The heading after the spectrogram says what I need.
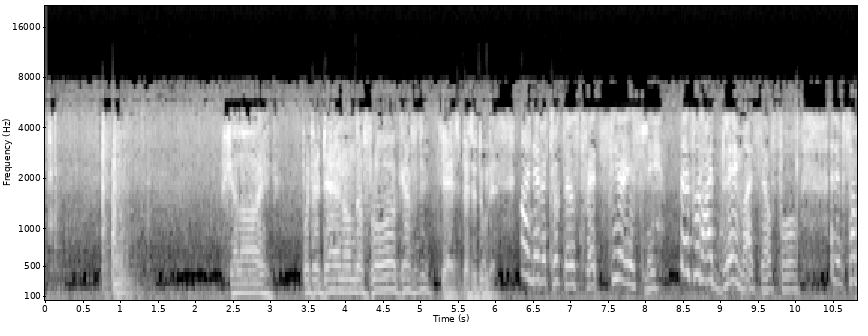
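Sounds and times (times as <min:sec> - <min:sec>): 
theater box door shutting with a dull thud: 0:00.7 - 0:01.4
speech: 0:02.5 - 0:10.8.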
